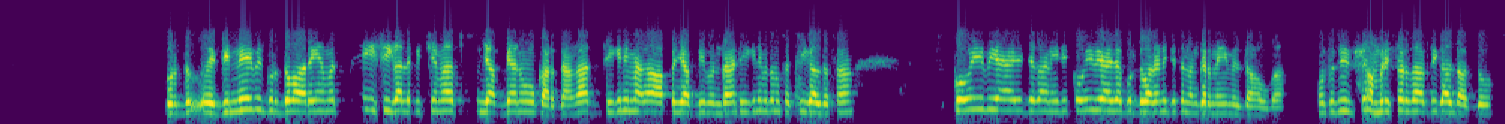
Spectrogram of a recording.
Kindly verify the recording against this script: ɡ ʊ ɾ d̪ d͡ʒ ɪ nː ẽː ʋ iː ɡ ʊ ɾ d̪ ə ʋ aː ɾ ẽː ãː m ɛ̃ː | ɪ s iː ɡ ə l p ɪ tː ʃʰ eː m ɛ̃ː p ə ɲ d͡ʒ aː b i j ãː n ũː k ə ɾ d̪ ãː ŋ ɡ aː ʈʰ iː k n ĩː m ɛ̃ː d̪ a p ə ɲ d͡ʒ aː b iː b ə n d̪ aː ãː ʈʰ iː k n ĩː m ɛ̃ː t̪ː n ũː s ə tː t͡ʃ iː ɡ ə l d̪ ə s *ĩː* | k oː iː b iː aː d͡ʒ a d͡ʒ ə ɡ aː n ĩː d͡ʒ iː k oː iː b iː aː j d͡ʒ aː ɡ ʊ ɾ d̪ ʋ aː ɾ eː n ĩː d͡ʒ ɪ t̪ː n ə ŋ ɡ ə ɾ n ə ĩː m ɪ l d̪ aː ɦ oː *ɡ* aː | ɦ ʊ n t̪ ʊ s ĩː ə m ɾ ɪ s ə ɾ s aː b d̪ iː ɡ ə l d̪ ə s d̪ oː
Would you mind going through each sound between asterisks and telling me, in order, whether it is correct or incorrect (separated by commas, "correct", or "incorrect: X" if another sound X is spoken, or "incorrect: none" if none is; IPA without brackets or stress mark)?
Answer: incorrect: ãː, correct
